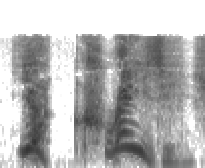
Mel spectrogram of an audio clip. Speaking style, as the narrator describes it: she gasped

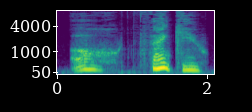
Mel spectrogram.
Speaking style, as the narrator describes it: she breathed

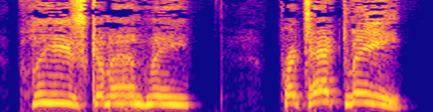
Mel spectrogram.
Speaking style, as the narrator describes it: screamed

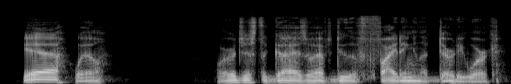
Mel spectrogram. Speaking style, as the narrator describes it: he said bitterly

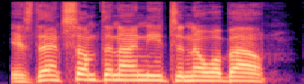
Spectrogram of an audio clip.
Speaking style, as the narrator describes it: She called out loudly enough to be heard above the boiling water in the pot

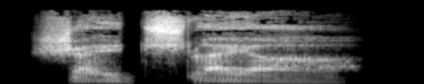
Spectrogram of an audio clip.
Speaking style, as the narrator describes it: They murmured

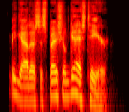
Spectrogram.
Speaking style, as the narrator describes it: Burnett announced loudly so all around him could hear

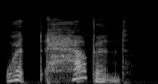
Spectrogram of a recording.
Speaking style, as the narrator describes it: I croaked

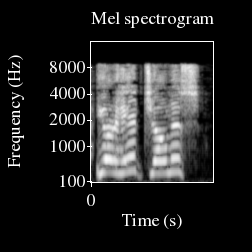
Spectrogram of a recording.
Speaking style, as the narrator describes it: Asher yelled from behind the tree

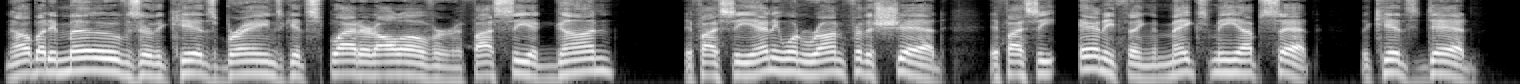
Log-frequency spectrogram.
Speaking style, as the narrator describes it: He gave a nasty grin and yelled

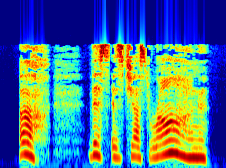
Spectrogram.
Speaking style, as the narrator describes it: Jenny moaned

